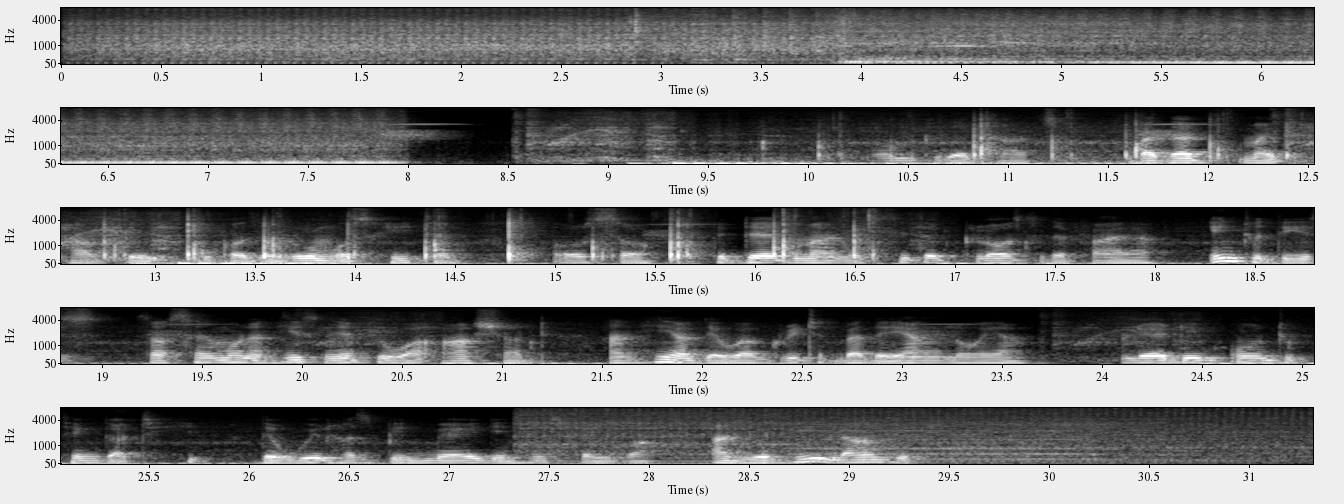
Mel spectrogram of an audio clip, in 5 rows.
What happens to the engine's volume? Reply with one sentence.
The loudness of the engine goes down, then up.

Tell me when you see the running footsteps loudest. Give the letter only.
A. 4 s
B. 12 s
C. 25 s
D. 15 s
D.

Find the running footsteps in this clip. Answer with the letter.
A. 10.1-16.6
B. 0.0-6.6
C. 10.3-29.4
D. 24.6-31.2
A.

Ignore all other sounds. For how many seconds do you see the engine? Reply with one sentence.
The engine can be heard for 31 seconds in total.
